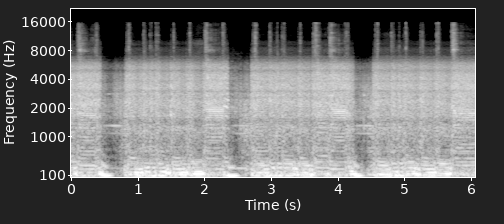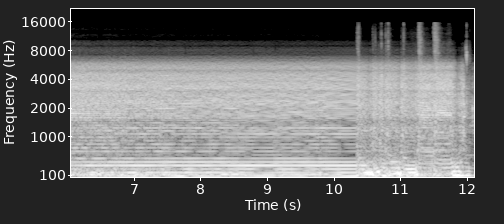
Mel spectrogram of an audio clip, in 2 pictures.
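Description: Distorted electric guitar playing a thrash-metal power-chord riff with a few short stops. About six seconds in, a chord is left ringing for several seconds, then a few short final hits end it abruptly.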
